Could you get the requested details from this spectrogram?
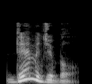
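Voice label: "damageable", British English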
